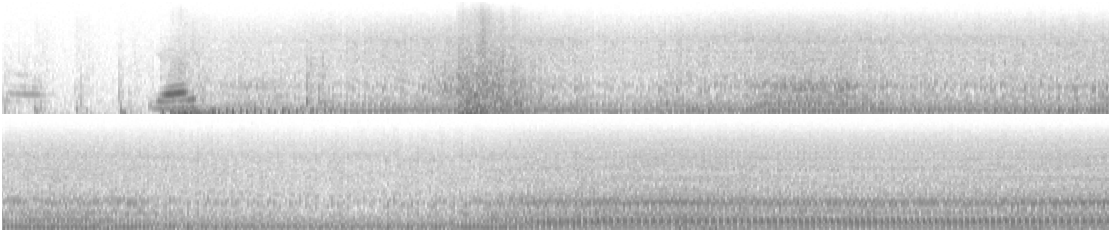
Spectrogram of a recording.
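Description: A motorcycle engine starts and revs, rising and falling in pitch as it rides.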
